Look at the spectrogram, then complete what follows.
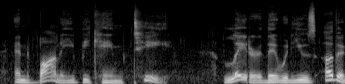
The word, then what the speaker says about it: Ti: Marshall became B and Bonnie became T. Later they would use other names with Marshall eventually settling on D pronounced like the musical note and T also a musical note.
